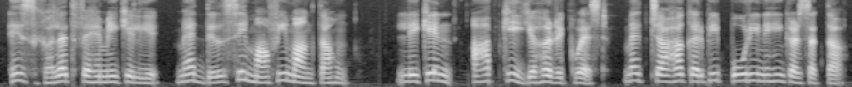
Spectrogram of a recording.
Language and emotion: Hindi, disgusted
